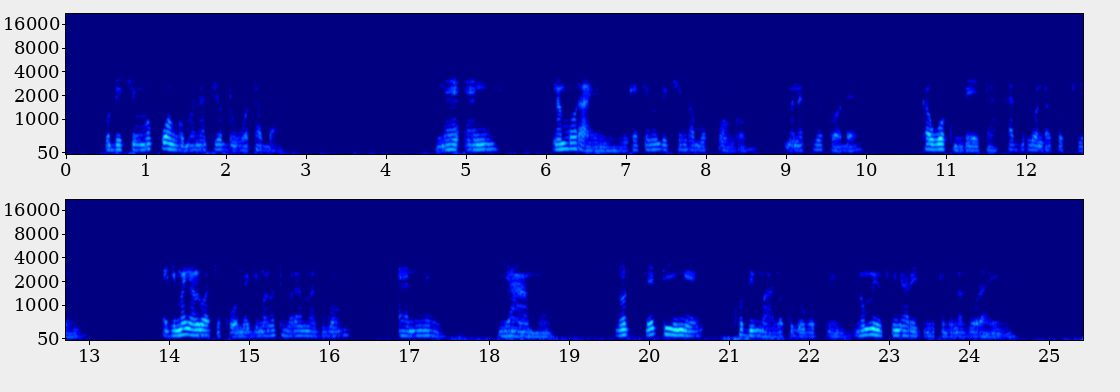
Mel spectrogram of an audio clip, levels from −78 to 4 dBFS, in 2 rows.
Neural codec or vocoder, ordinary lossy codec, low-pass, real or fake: vocoder, 44.1 kHz, 80 mel bands, Vocos; none; 3.6 kHz; fake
